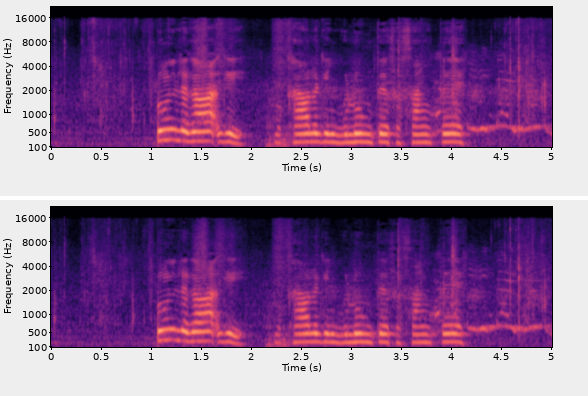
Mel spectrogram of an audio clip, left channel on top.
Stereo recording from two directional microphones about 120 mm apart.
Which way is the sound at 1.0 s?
10° left (ahead or behind).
